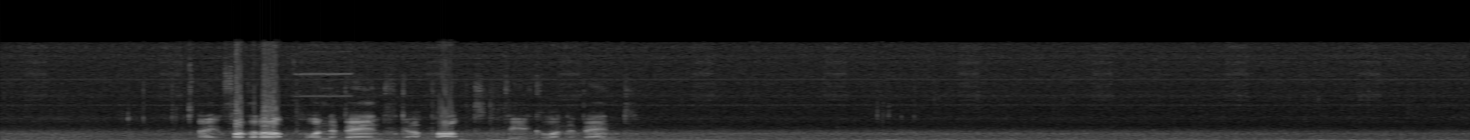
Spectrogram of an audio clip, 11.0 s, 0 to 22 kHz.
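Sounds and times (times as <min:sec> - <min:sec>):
car cabin driving hum: 0:00.0 - 0:11.0.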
